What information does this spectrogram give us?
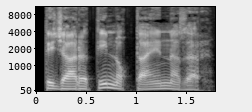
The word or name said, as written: नुक्ता-ए-नज़र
